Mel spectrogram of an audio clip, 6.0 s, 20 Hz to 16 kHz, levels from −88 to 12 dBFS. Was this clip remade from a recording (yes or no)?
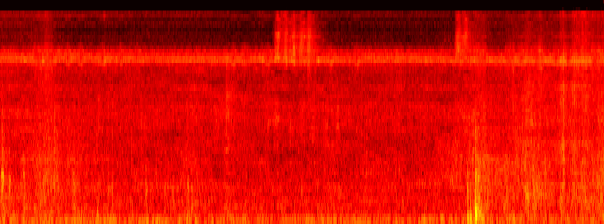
yes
